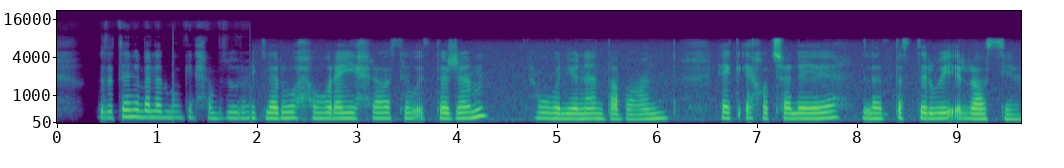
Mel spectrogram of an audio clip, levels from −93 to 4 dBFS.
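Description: At 1.93 s, right after "بلد مُمكن حب زورو", a 20 ms gap leads into duller, boxier speech cut off above 7.6 kHz, with a level jump of roughly 5 dB and new background noise. This is likely an input switched to a poorer device. A spectrogram shows a hard ceiling, and the waveform shows a brief flat break.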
